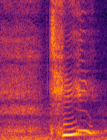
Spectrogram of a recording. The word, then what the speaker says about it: qi: Qi, tulisannya QI ya, bacanya qi, berasal dari kata qi.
